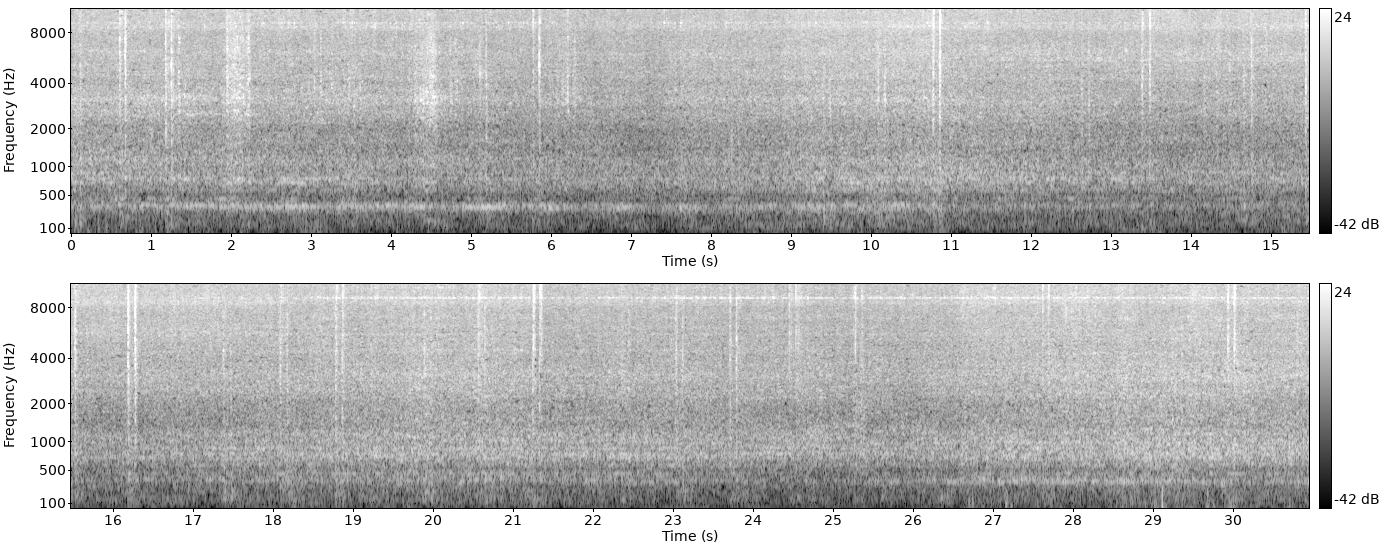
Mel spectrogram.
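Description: Miniature railway train running along its track, heard from on board: a steady running noise with a low hum and scattered short clicks from the wheels on the rails.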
